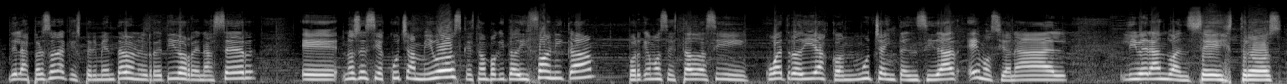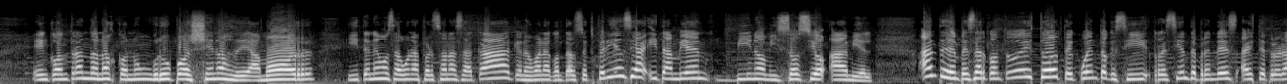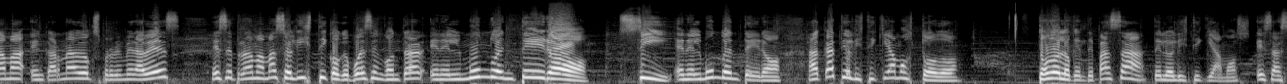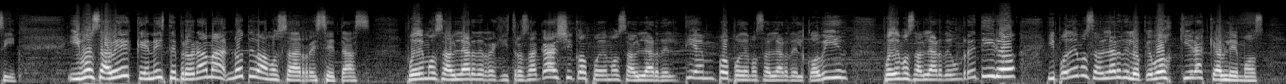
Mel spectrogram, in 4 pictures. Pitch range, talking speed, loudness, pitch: 220-280 Hz, 175 wpm, -11 LUFS, 240 Hz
